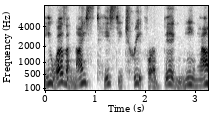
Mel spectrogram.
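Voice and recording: Someone is reading aloud in a natural voice.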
